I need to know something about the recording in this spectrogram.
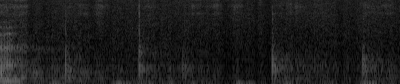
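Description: Pen strokes on an interactive display screen while a word is handwritten: a few faint taps and short scratches, about four across two seconds, over quiet room tone.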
